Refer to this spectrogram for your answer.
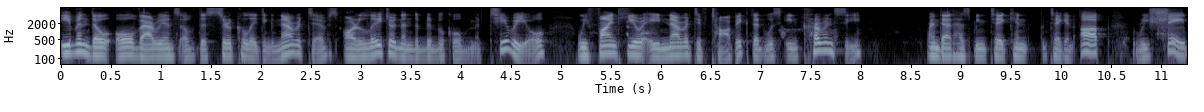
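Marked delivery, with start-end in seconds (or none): none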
